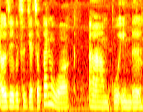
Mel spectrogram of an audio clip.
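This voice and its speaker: A woman speaks with a Jamaican accent at a very deep, low pitch. Her tone is dark and mellow. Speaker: mommy vlogger. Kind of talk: casual vlog talk. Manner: code-switching between standard English and patois.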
